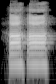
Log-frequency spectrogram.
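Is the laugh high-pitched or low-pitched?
low-pitched. It is a lower laugh without the high pitch.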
